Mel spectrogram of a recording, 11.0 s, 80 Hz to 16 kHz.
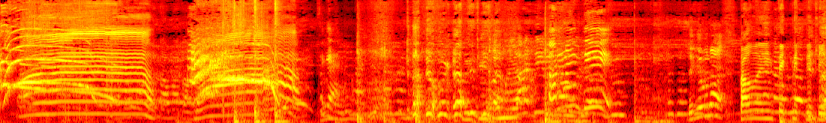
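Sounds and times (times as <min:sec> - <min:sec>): long high scream: 0:00.0 - 0:02.0.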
